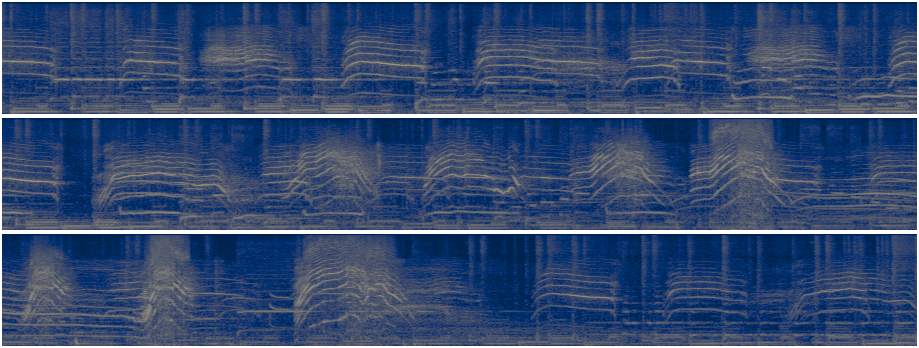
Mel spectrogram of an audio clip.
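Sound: cats meowing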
